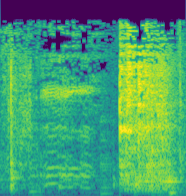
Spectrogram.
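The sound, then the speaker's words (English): A short nasal, bleat-like tone, then a sudden clatter and rattle as a dish of homemade cake mix (marshmallows, macaroni and cheese, syrup) is set down inside a microwave, fairly loud, with scraping continuing for about a second. “All right, now I gotta put it in the microwave.”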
